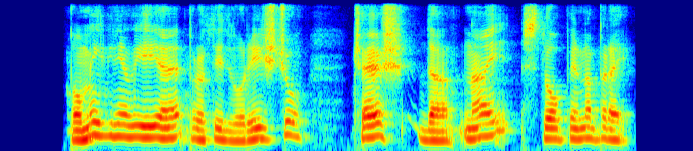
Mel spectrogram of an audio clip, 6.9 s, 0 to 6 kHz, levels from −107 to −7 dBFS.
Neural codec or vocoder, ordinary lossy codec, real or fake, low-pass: none; none; real; 5.4 kHz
